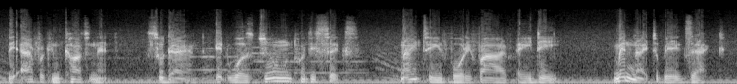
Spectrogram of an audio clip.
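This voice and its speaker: A man narrating a birth story in a measured, solemn reading. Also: low voice, poor audio. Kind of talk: reading a story passage aloud.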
